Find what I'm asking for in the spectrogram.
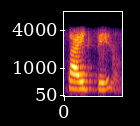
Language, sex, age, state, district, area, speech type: Hindi, female, 18-30, Madhya Pradesh, Katni, urban, conversation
